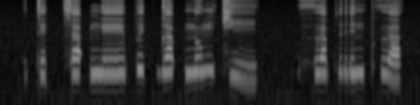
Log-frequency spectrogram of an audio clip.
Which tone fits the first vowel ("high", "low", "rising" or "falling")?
low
